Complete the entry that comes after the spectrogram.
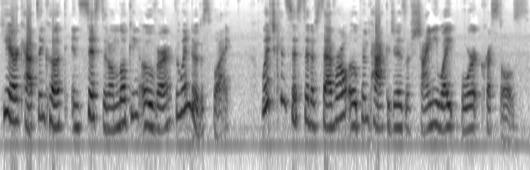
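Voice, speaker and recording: A woman reading a children's story aloud in an expressive, animated teacher's manner. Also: mid-range voice, normal speed, husky, low-quality recording. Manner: expressive, acts out character voices.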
